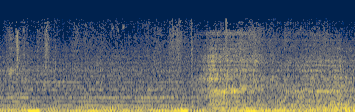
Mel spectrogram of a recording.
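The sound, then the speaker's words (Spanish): A car engine runs with a steady low rumble, then picks up and revs as the car is started and pulls away, driving off toward the main road. No voices are heard. “Arranca el coche con angustia y conduce rumbo hacia la carretera principal.”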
